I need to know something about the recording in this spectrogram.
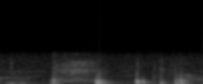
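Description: Handling noise: a run of close knocks and rustles on the camera's microphone, starting about half a second in, as a toddler's head and hands bump against the camera. A short falling vocal sound from the toddler fades out at the very start.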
